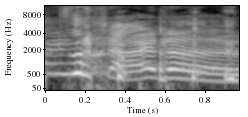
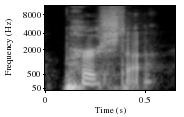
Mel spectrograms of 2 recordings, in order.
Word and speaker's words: Perchta: It's not Perchata. Is it even spelled like that? Hold on. How do you spell that? Perchata. Perchta. Oh, it is I said Perchta. It's Perchata in my heart. No, it's Perchta.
